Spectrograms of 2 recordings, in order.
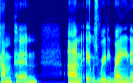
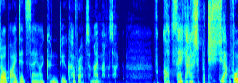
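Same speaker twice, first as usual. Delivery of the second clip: whispered retelling; 5 dB quieter than usual. Retold or imitated. Retold exchange with mum whispered.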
